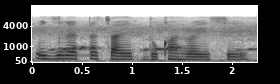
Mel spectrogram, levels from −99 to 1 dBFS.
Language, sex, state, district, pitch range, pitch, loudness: Bengali, female, West Bengal, Cooch Behar, 180-225 Hz, 200 Hz, -20 LUFS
